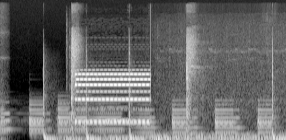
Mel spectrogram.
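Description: A telephone rings in the video game The Secret Life of Mr Sato, giving a loud, steady electronic ring in a repeating pattern of short bursts and one longer tone, clear and alone with no talk.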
